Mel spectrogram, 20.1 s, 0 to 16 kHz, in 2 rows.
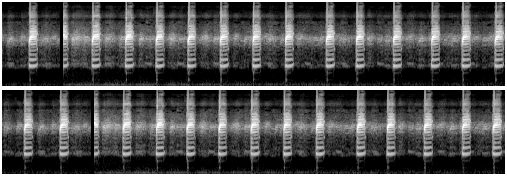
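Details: Ếch Xanh (Odorrana livida) calling in a long unbroken series of brief pulsed, grating chirps, spaced roughly 0.65 seconds apart with near-metronomic regularity; constant soft hiss and a faint low hum at times.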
